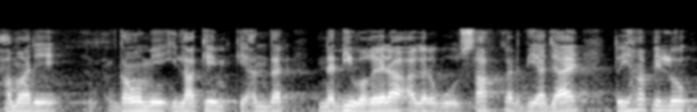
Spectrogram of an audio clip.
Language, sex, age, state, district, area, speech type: Urdu, male, 30-45, Bihar, Khagaria, rural, spontaneous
